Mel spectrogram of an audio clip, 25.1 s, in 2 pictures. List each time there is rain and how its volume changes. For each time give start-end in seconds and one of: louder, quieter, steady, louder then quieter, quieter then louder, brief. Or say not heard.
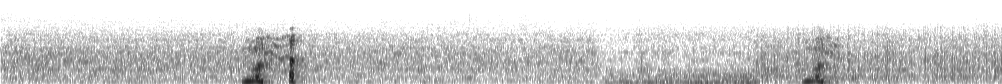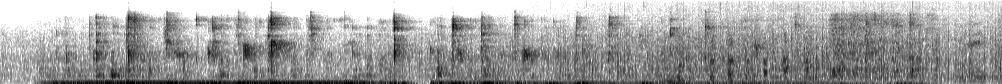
0.0-25.0 louder.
